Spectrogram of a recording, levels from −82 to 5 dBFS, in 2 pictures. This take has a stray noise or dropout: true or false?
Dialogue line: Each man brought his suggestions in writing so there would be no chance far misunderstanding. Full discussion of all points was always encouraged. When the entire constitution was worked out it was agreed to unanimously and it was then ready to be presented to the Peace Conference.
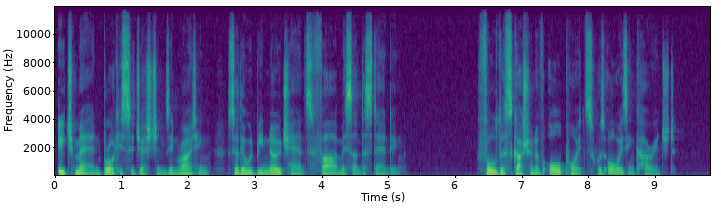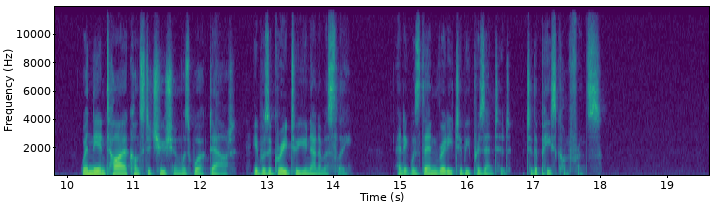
false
